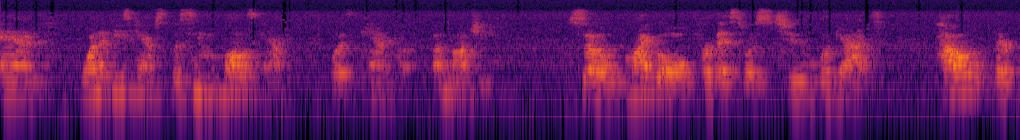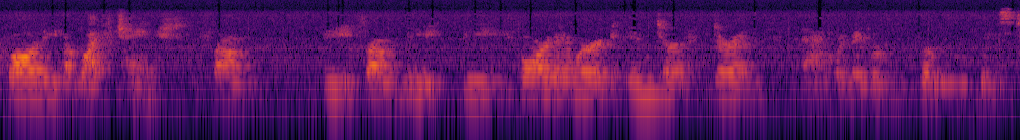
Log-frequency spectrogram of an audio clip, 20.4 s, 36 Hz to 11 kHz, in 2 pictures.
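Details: Female college student who stutters, in speech-language therapy with a fluency technique, giving a practice presentation to 10-15 people at her clinic; she stutters more before unfamiliar people or large audiences; stuttering.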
